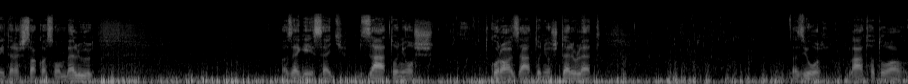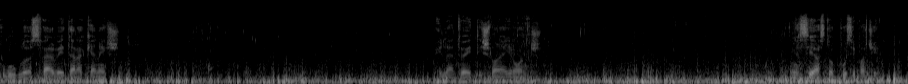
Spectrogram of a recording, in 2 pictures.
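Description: Wind blows steadily across open water outdoors.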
